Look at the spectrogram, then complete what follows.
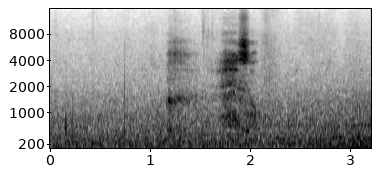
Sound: groans

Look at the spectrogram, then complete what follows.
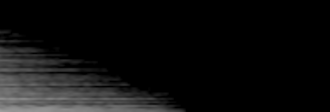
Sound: xbox sound

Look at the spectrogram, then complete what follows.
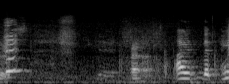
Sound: laugh

